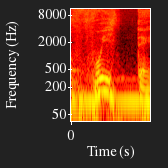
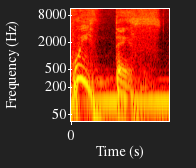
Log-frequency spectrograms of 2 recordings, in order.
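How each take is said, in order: First: The word ends with a vowel sound. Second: The word ends with an s sound. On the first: The speaker calls it right. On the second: The speaker calls it wrong.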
